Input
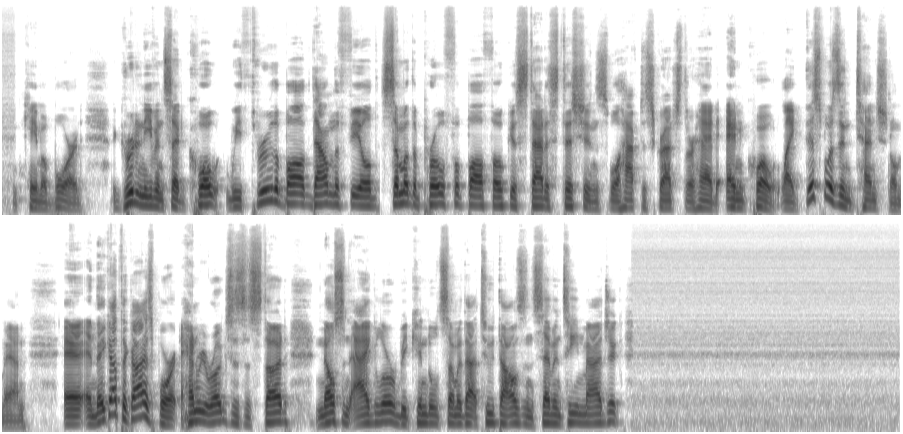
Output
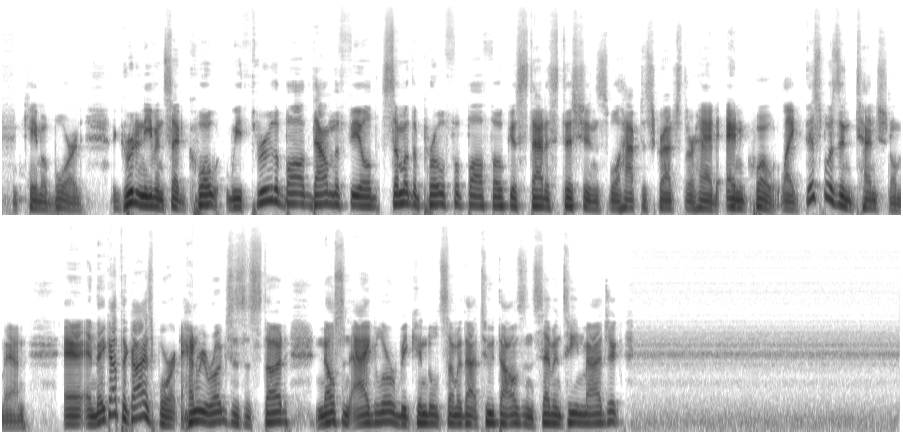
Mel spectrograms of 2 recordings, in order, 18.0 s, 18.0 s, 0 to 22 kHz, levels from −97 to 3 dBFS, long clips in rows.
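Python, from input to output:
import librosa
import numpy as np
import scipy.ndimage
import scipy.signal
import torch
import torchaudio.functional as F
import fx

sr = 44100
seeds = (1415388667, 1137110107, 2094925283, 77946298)

y = fx.curve_eq(x, sr, hz=(270.0, 470.0, 810.0, 2100.0, 3700.0), db=(0, -19, -16, 1, -23))
y = y * 10.0 ** (7.0 / 20.0)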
